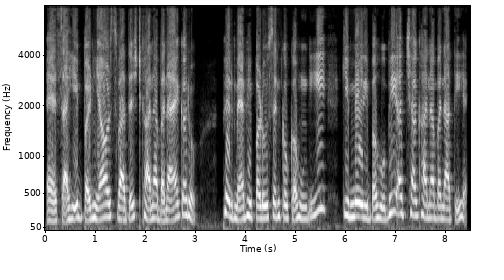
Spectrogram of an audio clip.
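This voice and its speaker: Woman doing a low-voiced stern mother-in-law. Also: a little slow. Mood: teasing. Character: stern middle-aged mother-in-law, later remorseful.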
